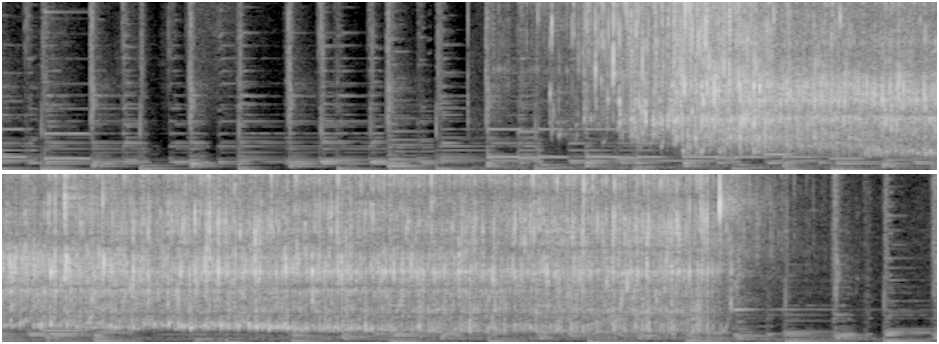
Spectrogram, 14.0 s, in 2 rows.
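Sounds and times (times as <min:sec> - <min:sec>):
background music with beat: 0:00.0 - 0:14.0
water pouring into glass bowl: 0:04.0 - 0:12.9.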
